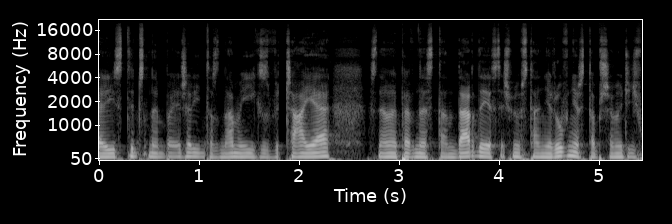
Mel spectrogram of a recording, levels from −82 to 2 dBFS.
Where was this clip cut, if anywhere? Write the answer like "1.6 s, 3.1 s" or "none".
1.1 s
